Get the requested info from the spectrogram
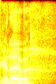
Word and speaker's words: Godiva: Yeah, Godiva.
